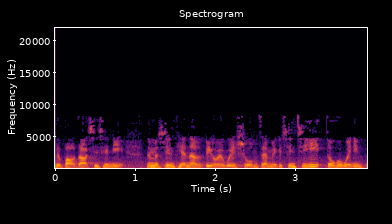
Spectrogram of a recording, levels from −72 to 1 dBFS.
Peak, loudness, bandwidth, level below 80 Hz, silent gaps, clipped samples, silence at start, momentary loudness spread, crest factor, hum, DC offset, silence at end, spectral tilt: -2 dBFS; -19 LUFS; 8.8 kHz; -54 dBFS; none; under 0.1%; 0 s; 4 LU; 18 dB; none; under 0.1%; 0 s; -5 dB/octave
